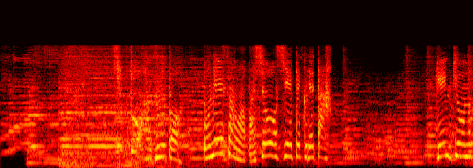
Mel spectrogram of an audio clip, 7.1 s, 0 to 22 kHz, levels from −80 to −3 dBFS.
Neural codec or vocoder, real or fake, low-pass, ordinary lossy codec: codec, 32 kHz, 1.9 kbps, SNAC; fake; 7.2 kHz; none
